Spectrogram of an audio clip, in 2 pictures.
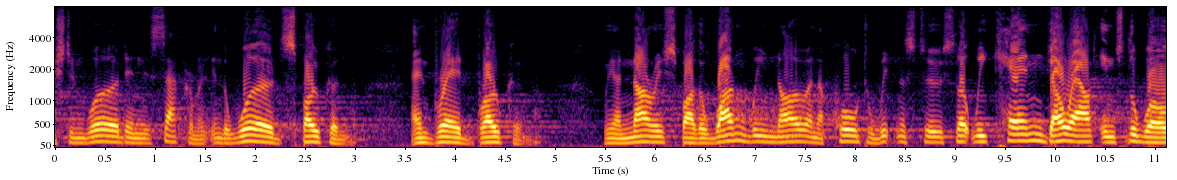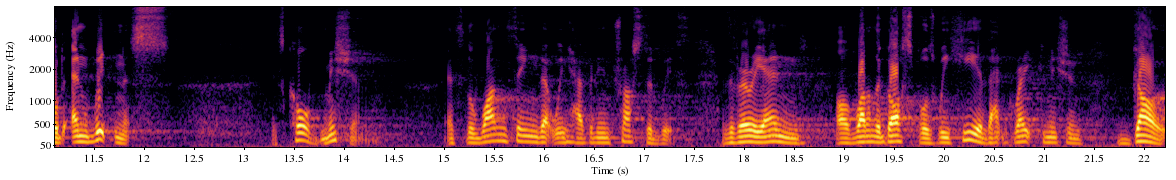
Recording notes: The homily for the 3rd Sunday of Easter (Year B) from Sacred Heart Cathedral, Hamilton.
